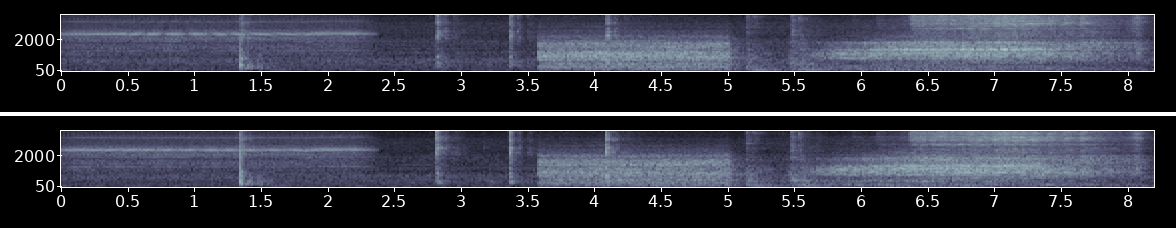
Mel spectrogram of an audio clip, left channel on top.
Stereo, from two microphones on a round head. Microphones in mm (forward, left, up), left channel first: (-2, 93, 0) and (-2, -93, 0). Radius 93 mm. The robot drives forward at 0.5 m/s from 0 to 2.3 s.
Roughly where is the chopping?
Right.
